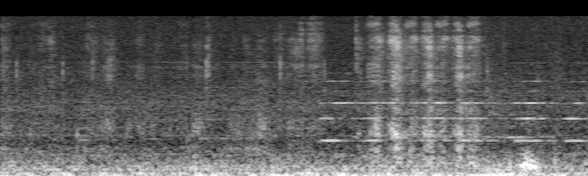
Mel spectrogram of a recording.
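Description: Stylus scratching and rubbing on a pen tablet in short handwriting strokes, with a cluster of quick back-and-forth strokes in the second half as the words are underlined.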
